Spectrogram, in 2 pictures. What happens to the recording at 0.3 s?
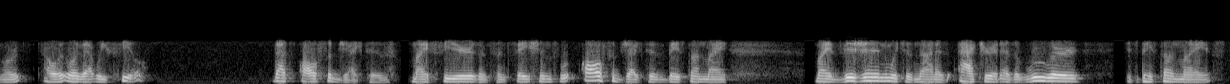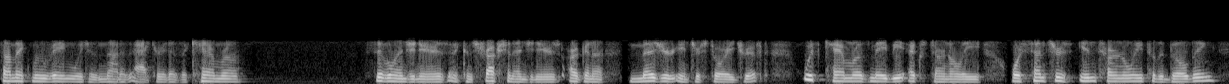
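At 0.3 s the speech sounds thin and boxed-in, with gritty hiss trailing it and nothing above 2.9 kHz. This is Dialogic VOX ADPCM damage across the whole clip: coarse 4-bit coding, consistent with 6,000 samples a second, roughens everything.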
